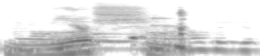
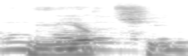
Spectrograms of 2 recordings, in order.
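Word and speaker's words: 몇 시: তাহলে এই মিয়াতের পরে এখানে আসছে শি, তাহলে উচ্চারণ হয়ে যাবে মিয়সি, নট মিয়ৎসি, হয়ে যাবে কি মিয়সি।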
